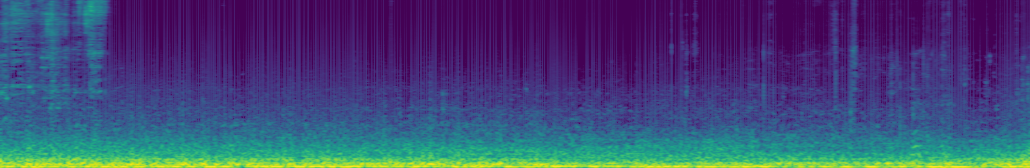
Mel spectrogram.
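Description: Steady low rumble of a car driving at motorway speed, heard from inside the cabin: engine and tyre road noise.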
